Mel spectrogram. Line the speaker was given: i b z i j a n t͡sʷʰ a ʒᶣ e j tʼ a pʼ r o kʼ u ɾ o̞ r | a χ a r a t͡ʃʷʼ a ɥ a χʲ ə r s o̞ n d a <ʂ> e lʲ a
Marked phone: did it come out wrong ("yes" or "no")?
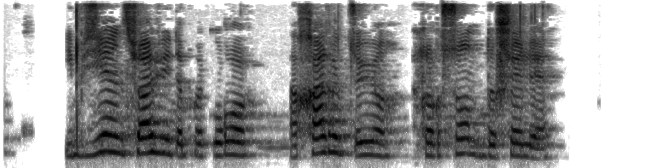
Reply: no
